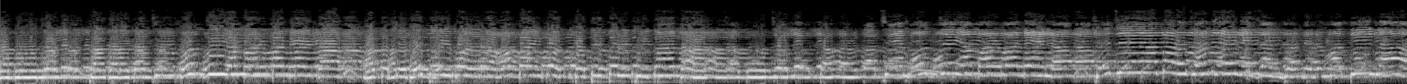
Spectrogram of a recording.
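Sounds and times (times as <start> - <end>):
girl singing into a microphone: 0.0 - 14.0.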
